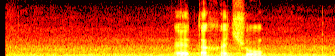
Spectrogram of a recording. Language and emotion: Russian, neutral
